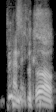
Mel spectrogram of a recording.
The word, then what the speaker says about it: Penix: I've never mispronounced Michael Penis Jr. Never. Once. I think it's Penix.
